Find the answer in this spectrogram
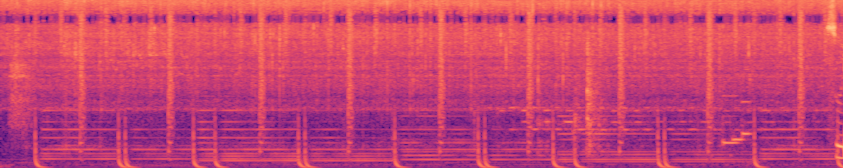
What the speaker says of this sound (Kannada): ಎಣ್ಣೆಗೆ ಈಗ ನೀರುಳ್ಳಿ ಎಣ್ಣೆ ಹಾಕಿ ಸ್ವಲ್ಪ ಫ್ರೈ ಮಾಡ್ತೇನೆ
